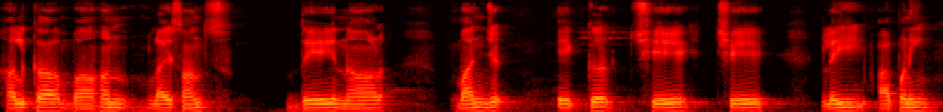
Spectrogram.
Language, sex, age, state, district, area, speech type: Punjabi, male, 18-30, Punjab, Sangrur, urban, read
